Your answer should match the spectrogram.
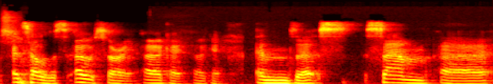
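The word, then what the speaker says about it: Enceladus: the gizers gazes I'm never sure how to pronounce that word uh on on on enchiladas uh or in encaladus encaladus oh sorry okay and Sam says ke banga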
